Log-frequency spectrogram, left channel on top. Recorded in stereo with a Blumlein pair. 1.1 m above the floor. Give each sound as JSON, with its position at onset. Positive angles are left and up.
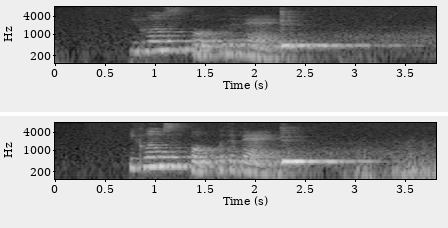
{"t": 0.7, "sound": "a woman speaking", "azimuth_deg": -50, "distance_m": 2.5}
{"t": 2.2, "sound": "a cowbell", "azimuth_deg": 25, "distance_m": 2.5}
